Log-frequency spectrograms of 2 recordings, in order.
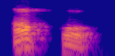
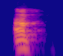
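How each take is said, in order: First: The final consonant is released with a bouncing echo. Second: The final consonant is stopped abruptly with no echo. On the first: The speaker calls it right. "ये हो गया कलकला। आवाज को पलट के आना।" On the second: The speaker calls it wrong. "वही हमने काट दिया आवाज को। गलत हो जाएगा।"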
